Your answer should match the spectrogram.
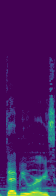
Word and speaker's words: February: As for why we don't bother pronouncing that R and make it February, the answer is basically laziness, or because it's like hard. We have a tough time when there's two R's right close to each other, so we drop one.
